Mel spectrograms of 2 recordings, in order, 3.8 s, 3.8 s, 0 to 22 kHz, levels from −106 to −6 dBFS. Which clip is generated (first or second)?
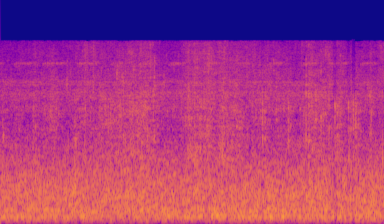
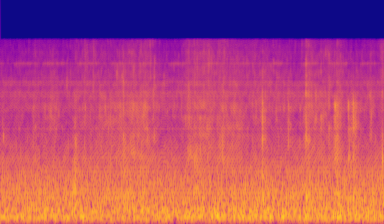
second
